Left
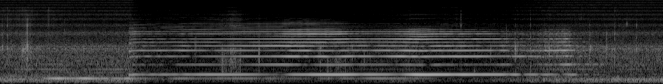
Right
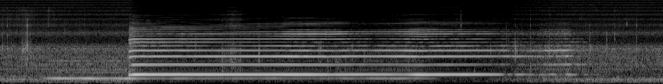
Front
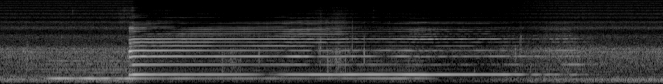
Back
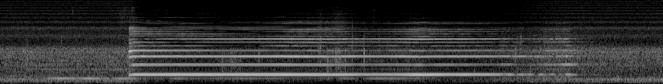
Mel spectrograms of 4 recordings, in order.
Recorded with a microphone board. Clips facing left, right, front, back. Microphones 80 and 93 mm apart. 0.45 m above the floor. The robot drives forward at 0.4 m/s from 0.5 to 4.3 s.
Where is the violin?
95° right, 0.6 m; by 5.8 s 155° right, 1.4 m.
